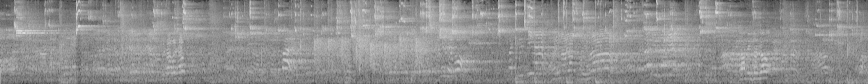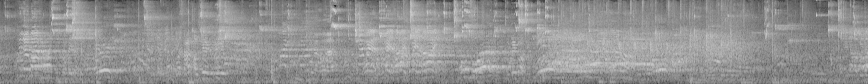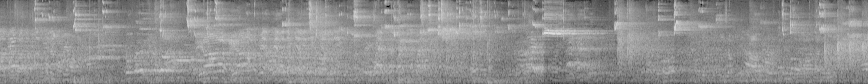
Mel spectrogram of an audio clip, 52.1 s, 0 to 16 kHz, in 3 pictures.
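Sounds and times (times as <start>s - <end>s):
voices echoing in a hall: 0.0s - 52.0s.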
